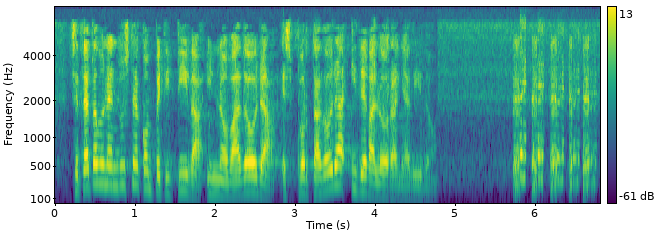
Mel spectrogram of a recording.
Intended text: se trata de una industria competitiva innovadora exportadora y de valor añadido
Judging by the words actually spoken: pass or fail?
pass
